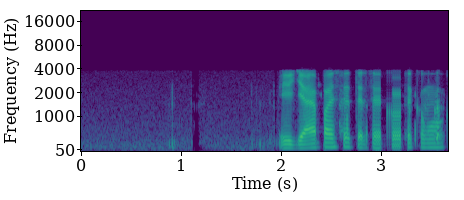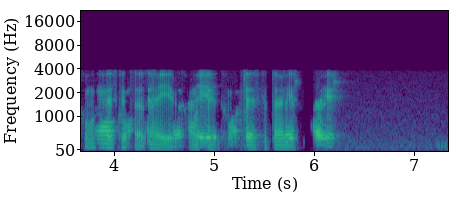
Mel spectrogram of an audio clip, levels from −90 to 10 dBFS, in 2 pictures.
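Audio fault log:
1.10 to 1.14 and 1.92 to 1.97, echo leak: faint scraps of the sound return 223 ms later, about 40 dB and about 35 dB down, likely from a far-end loudspeaker whose echo canceller let a little through. Their fixed delay distinguishes them from reverberation.
2.39 to 5.49 and 5.71 to 6.34, echo leak: a second copy of the speech trails 383 ms behind at about the same level. This is likely residual loudspeaker echo the canceller failed to suppress. Its long, constant offset separates it from room reflections or doubling.
2.96 to 3.28, packet loss with last packet repeated: 180 ms goes missing, scattered over 320 ms with runs up to 60 ms. This fits 20 ms packets, so the held fragments buzz near 50 Hz, a robotic stutter rather than silent gaps.
5.87 to 5.98, background gated by the echo canceller: the room sound dips by up to about 33 dB for roughly 100 ms while the loudspeaker plays, then returns. 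Only the background drops, which distinguishes it from a connection dropout.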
